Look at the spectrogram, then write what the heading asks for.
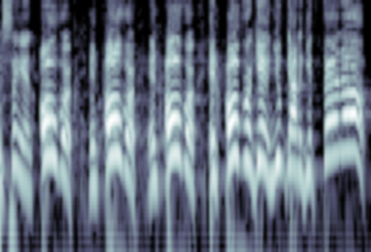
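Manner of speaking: loud, building sermon exhortation; preaching at full force. Acted. Pastor urging the church to get fed up, full-force preaching. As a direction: preach it hard to the congregation.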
